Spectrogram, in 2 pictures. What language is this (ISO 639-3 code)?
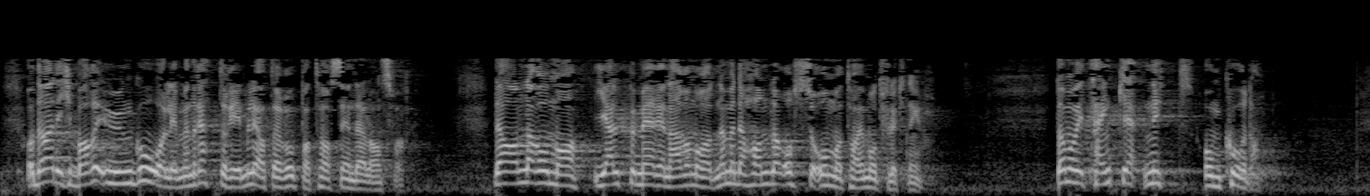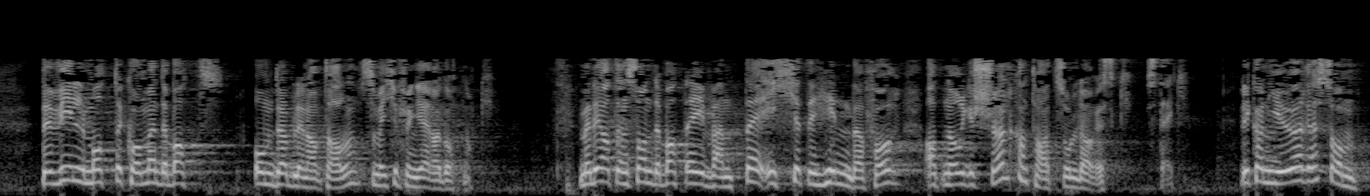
nob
